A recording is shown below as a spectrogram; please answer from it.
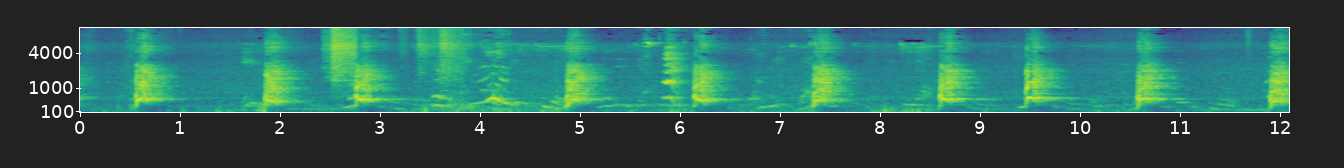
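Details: German Shepherd male attacking his older sister, giving a series of loud, clipped barks about once every second, each sharp and mid-pitched, with brief softer whines and a person's voice between them.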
